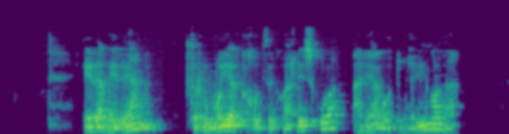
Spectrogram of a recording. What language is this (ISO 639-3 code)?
eus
